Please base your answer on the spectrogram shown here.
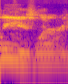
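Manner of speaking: earnest begging plea, acted out. Retelling how people begged the dad: imitating someone begging. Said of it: "they would beg him".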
